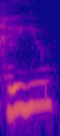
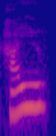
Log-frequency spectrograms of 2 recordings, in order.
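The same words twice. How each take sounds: First: "Hayu" with first syllable like "hey"; pronounced hey-you. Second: "Hayu" with first syllable like "high"; pronounced high-you. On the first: Giving the cat's name, "Hayu" pronounced hey-you. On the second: Offering another way for the cat's name, "Hayu" pronounced high-you. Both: Shown as a demonstration. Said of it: "however you wanna pronounce it".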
